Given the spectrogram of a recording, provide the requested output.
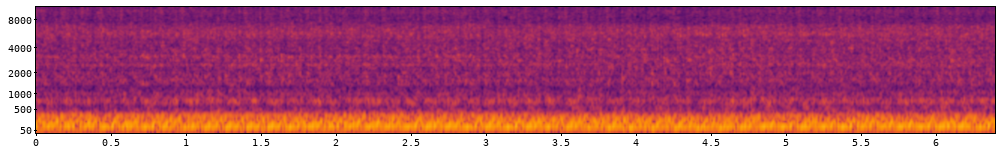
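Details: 1963 Chevy C10 355ci V8 (350 bored .030 over), Turbo 350, second-ever firing after years of sitting; temp gauge dead though water circulates: loud, even idle with a steady deep burble from the open manifolds. Normal idle.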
